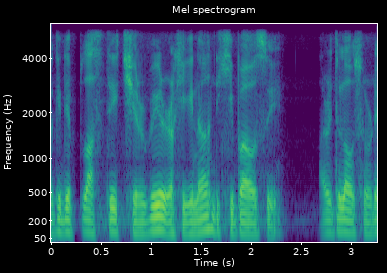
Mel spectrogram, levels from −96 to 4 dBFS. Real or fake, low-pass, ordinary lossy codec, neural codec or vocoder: real; 5.4 kHz; none; none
